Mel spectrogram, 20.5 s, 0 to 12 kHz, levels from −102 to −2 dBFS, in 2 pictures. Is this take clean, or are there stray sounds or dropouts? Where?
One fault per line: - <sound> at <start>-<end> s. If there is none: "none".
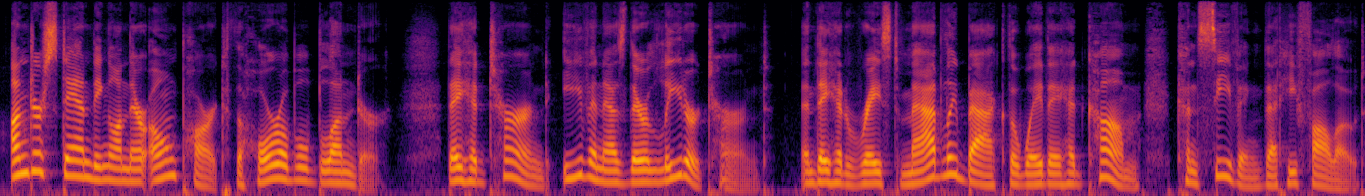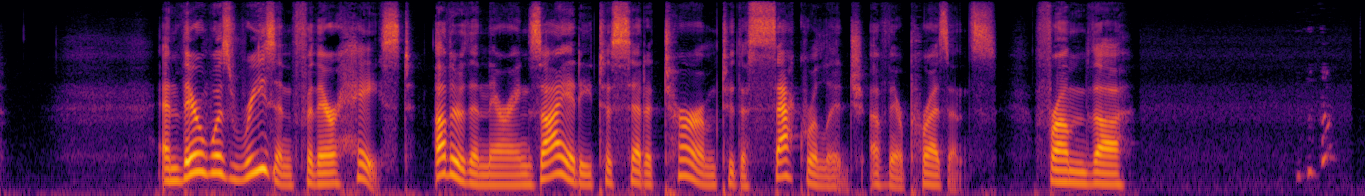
- laugh at 20.0-20.3 s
